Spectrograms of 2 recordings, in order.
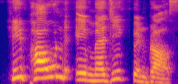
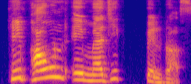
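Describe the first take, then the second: No difference in how they are said.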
